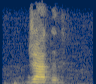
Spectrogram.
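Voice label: "джагыд", Komi, female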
